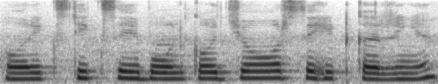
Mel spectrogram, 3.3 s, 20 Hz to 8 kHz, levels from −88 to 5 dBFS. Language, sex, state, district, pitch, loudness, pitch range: Hindi, female, Punjab, Kapurthala, 225 Hz, -13 LUFS, 215-245 Hz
